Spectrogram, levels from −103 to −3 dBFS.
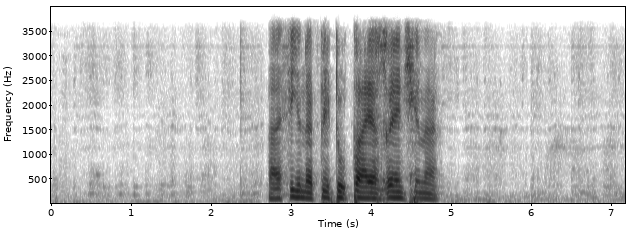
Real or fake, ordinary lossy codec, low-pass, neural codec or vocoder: fake; AAC, 32 kbps; 3.6 kHz; codec, 44.1 kHz, 1.7 kbps, Pupu-Codec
